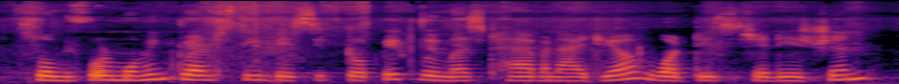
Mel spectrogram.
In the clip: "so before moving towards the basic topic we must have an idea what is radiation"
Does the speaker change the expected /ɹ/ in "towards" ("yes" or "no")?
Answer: yes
